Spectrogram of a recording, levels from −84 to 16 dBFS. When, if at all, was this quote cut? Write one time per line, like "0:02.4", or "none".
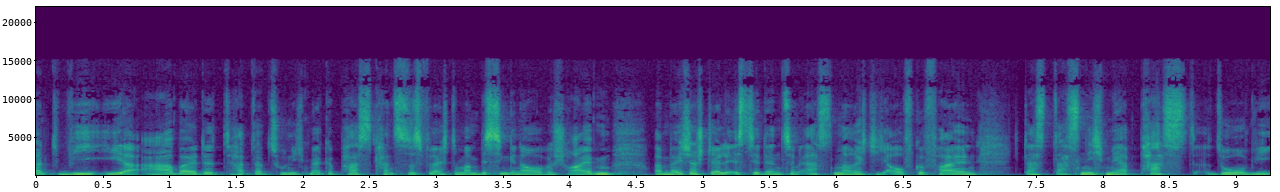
none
